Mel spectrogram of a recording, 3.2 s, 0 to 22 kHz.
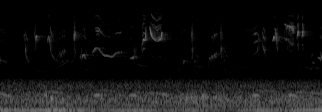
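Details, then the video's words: A male Eurasian blackcap sings in a garden in Weener, East Frisia, Germany, in April 2022, producing fast, high, twisting notes mixed with sharp upward flicks, over a continuous low background roar. "blackcap (male)"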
